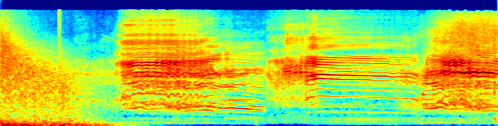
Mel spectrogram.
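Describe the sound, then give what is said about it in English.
Sheep on a small farm raising market lambs and breeding stock bleat loudly in long, wavering cries, two or three calls overlapping one after another, after a brief low rumble at the start. “We raise sheep, market lambs, and breeding stock.”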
